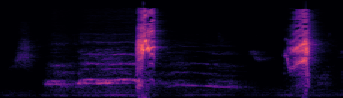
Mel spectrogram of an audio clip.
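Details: Black-winged myna (jalak kebo) recording used as a lure and singing model: a faint drawn-out tonal note, then two sharp harsh squawks about one and a half seconds apart.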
